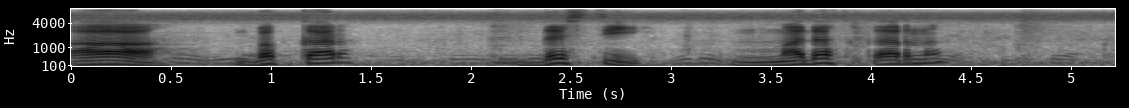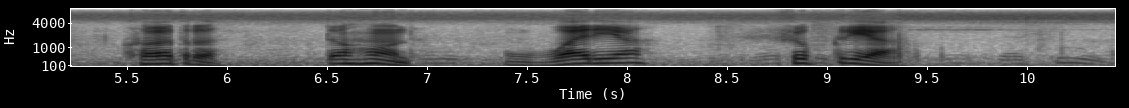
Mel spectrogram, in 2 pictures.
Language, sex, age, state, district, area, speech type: Kashmiri, male, 30-45, Jammu and Kashmir, Ganderbal, rural, read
